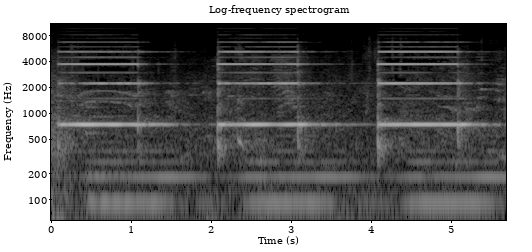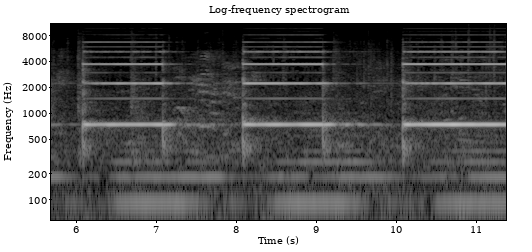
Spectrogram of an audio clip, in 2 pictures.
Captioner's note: emergency Alarm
